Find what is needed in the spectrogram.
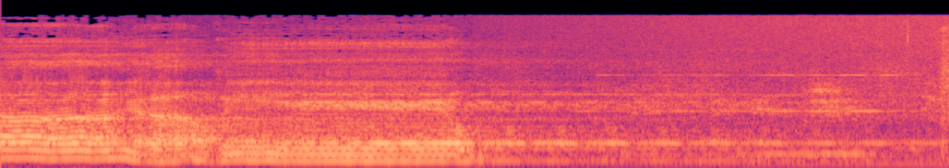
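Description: A male Quran reciter's voice in melodic tajwid recitation, holding a long ornamented vowel with wavering pitch that ends about three seconds in. After it a quieter steady held tone lingers and fades out near the end.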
